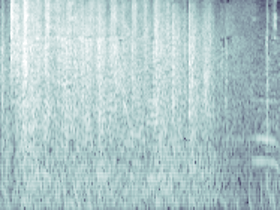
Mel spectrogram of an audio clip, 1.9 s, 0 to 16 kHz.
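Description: Odin 12.7mm .50 caliber assault rifle in the Modern Warfare video game firing a rapid, dense burst of loud shots that run together, close and continuous before easing off at the end.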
